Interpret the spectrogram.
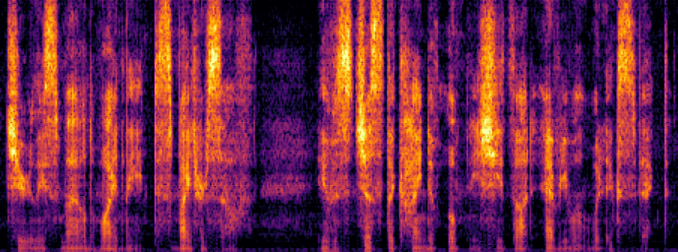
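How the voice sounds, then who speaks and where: A low-pitched man narrates a scripted story. His voice is bright and forceful with a creaky edge, over faint music. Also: moderate pace, low-quality recording.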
